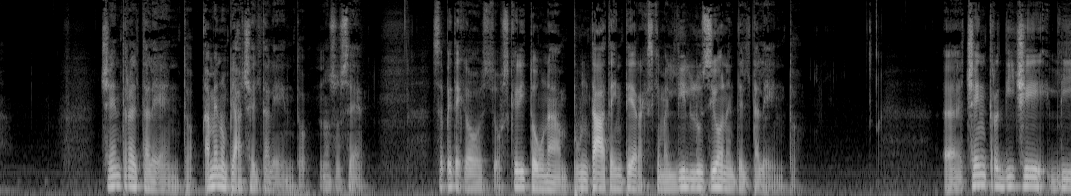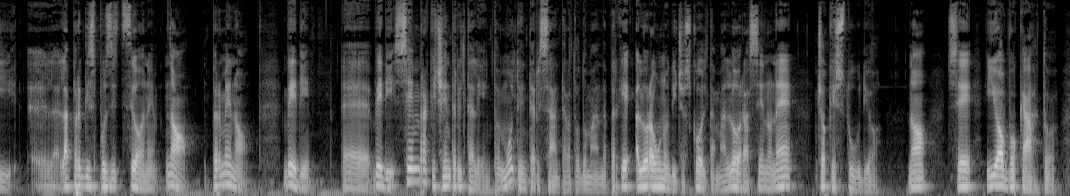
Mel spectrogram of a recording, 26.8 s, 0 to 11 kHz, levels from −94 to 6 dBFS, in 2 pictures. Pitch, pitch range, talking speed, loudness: 95 Hz, 80-110 Hz, 155 wpm, -25 LUFS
